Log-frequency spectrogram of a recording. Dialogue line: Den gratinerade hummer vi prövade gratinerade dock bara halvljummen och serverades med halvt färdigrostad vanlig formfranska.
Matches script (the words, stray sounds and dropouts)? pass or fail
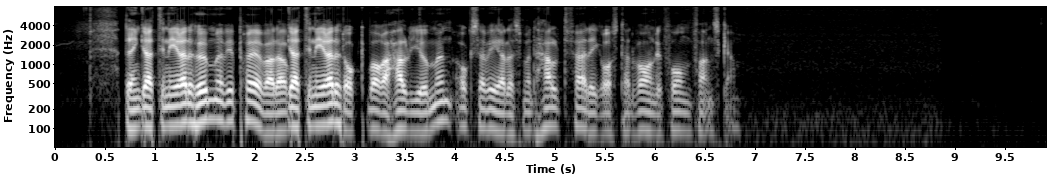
pass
